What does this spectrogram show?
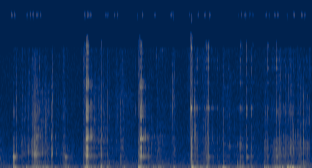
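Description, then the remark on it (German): A cocktail muddler presses and grinds diced lime in a glass, with a steady squishy crunching broken by three or four sharp knocks against the glass. No one speaks. “Jetzt kannst du mit einem Cocktailstößel die Limette im Glas zerquetschen.”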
